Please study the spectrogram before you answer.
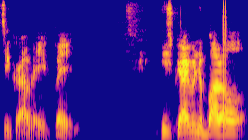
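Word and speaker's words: De Grâve: which by the way that looks like grave it might you know i think it's pronounced degravy but he's grabbing a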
